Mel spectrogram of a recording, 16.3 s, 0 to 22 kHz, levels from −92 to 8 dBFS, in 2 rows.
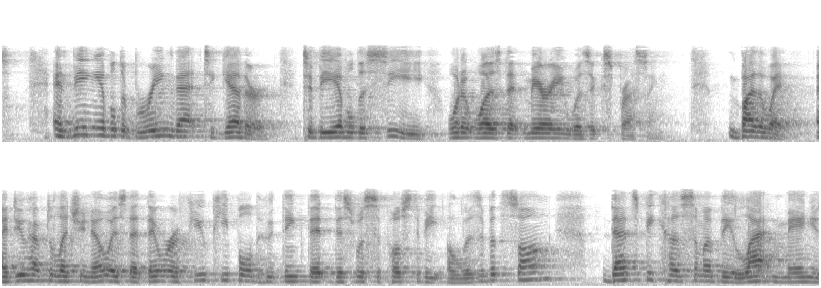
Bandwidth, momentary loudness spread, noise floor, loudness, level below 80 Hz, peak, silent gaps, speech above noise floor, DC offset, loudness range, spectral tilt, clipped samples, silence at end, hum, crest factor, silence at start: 6.4 kHz; 12 LU; -56 dBFS; -31 LUFS; -68 dBFS; -12 dBFS; none; 25 dB; under 0.1%; 4 LU; -4 dB/octave; under 0.1%; 0 s; none; 20 dB; 0 s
